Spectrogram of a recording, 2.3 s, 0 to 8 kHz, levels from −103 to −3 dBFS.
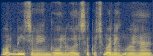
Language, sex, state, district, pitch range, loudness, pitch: Hindi, male, Bihar, West Champaran, 140-155 Hz, -13 LUFS, 145 Hz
